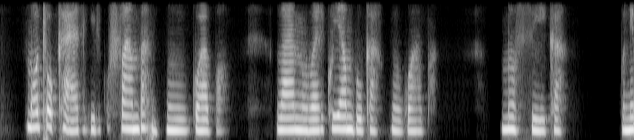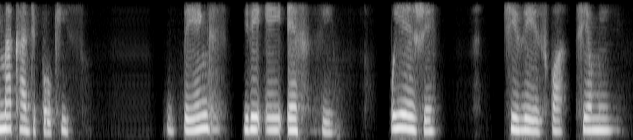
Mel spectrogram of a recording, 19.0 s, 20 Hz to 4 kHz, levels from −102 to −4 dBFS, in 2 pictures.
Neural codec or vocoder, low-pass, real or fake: codec, 16 kHz, about 1 kbps, DyCAST, with the encoder's durations; 3.6 kHz; fake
